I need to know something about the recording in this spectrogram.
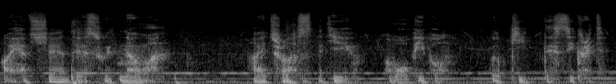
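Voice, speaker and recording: A man voicing a calm, grave male warrior protector who speaks in a measured, solemn way. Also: deep voice. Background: music.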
